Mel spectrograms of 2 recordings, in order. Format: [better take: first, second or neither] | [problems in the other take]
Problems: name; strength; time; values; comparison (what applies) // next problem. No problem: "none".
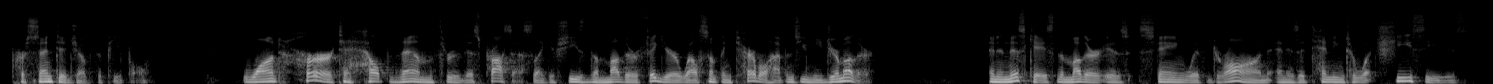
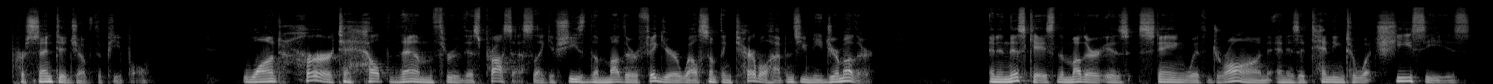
second | muffled; very; fading above 2.5 kHz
